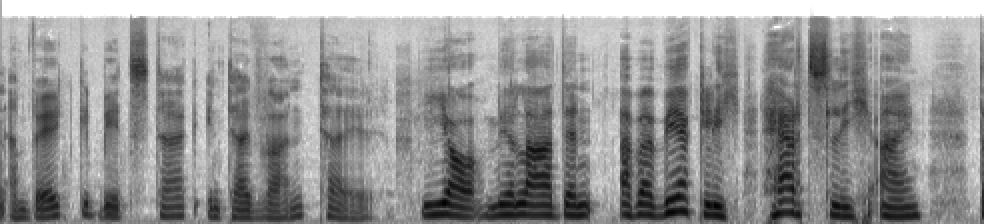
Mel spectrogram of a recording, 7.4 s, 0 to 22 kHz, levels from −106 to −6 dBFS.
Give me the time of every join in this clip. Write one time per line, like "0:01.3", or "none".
0:03.1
